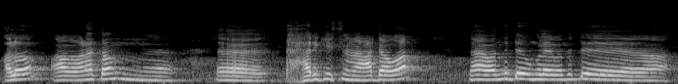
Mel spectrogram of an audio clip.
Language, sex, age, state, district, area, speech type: Tamil, male, 60+, Tamil Nadu, Krishnagiri, rural, spontaneous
